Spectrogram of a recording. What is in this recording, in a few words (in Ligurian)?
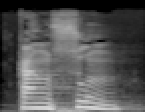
"cansun", dialettu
